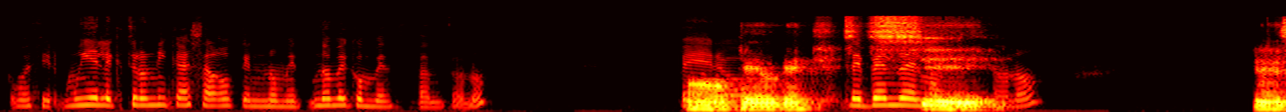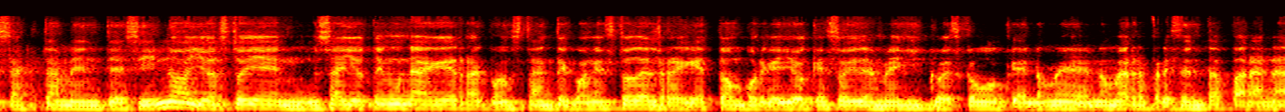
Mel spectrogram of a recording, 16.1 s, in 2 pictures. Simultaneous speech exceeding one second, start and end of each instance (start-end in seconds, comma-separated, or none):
4.3-6.4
